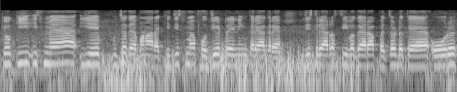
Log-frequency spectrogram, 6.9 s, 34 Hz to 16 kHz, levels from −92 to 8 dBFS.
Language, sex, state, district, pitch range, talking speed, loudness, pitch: Hindi, female, Haryana, Jhajjar, 200-225 Hz, 165 wpm, -11 LUFS, 210 Hz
